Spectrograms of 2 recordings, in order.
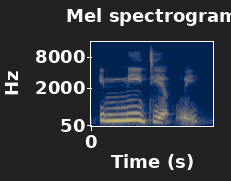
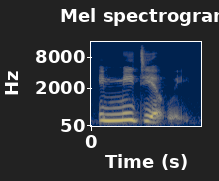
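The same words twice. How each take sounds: Both takes have the same delivery.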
